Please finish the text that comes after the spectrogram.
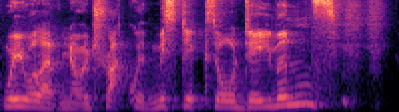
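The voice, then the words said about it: Put-on Cockney guard voice. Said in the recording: “he's got Cockney voice, but Cockney guard voice ... every single bystander, if they're an asshole, deserves the Cockney accent.”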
